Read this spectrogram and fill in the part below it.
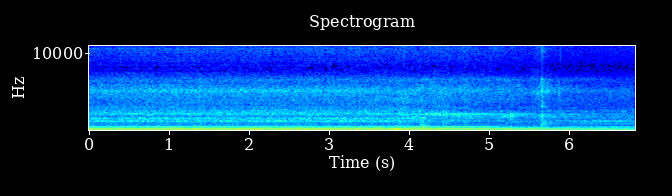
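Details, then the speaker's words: Eighty-percent furnace after replacing an out-of-balance inducer motor whose blower wheel was missing pieces and caused loud vibration: new inducer runs smoothly with a steady, even hum and low drone, no rattle. "sounds a lot better doesn't Jason the other one was missing some some of the blower wheel"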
